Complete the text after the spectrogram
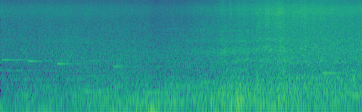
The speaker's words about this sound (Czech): Přijmej každou vlnu tohoto oceánu.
